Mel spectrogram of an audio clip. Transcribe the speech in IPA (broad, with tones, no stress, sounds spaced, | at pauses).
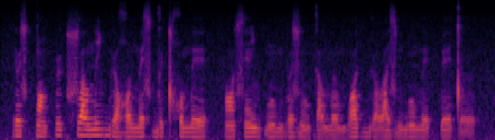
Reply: ɾ ʉ˦ s k͡p ɔ̃˦ k͡p ʉ˦ ɡ sʷ e˦ lˠ m i˦ ʎ b ʉ˨ ə̯ ʁʷ i˦ m e˦ s ɡ ʉ˦ t χʷ ɯ˦ m e˦ | ɔ̃˨ s ẽ˦˨ ʎ ɓ ũ˦ m b ɵ˦ z ũ˨ k ɪ˨ lˠ m ɵ˨ ʊ̯ m b ɔ˦ ɪ̯ ɡ͡b ʉ˨ lˠ i˦ z m b ũ˦ m e˨ k͡p e˦˨ t ɵ˨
